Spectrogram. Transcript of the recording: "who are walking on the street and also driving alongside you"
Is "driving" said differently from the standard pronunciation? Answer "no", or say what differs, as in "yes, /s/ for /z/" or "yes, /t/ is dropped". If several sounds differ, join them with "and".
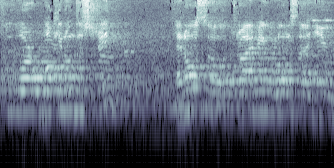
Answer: no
